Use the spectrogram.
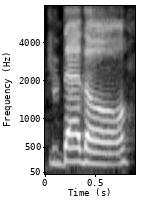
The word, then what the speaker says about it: dedo: Dedo. Dedo. Dedos is plural. Fingers. Froggy Bo. This could be it, Don. They going elbow for elbow. Oh. Dedo.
